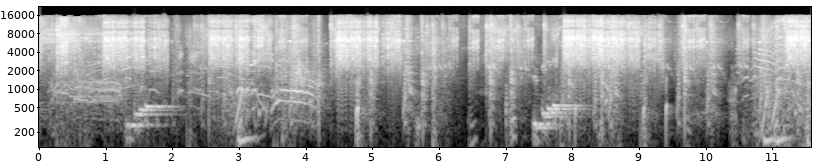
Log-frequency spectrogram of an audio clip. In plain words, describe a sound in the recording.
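Electric zaps crackle and buzz rapidly.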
